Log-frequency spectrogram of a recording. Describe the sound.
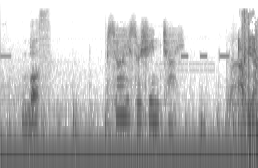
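A safe in a study being unlocked and opened by holding a mobile phone up to it: a few short, high electronic beeps in a quick sequence, clear but not loud, heard over and between a person talking.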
